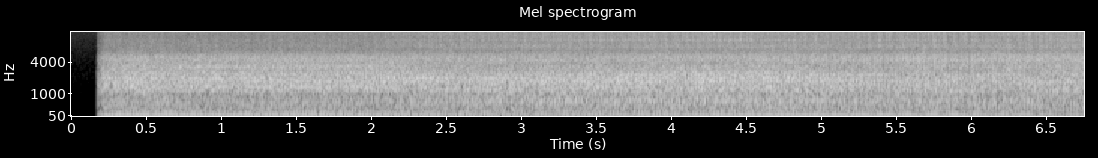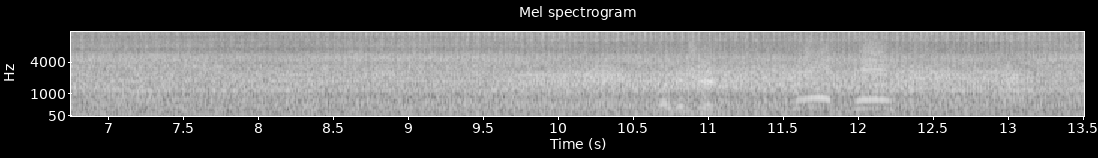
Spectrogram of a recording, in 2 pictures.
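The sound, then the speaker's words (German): A tractor-driven mill engine runs steadily, a loud, unbroken low-pitched drone with a constant mechanical rumble; faint voices briefly surface beneath it near the end. “Klangtagebuch, Treckermühle.”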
